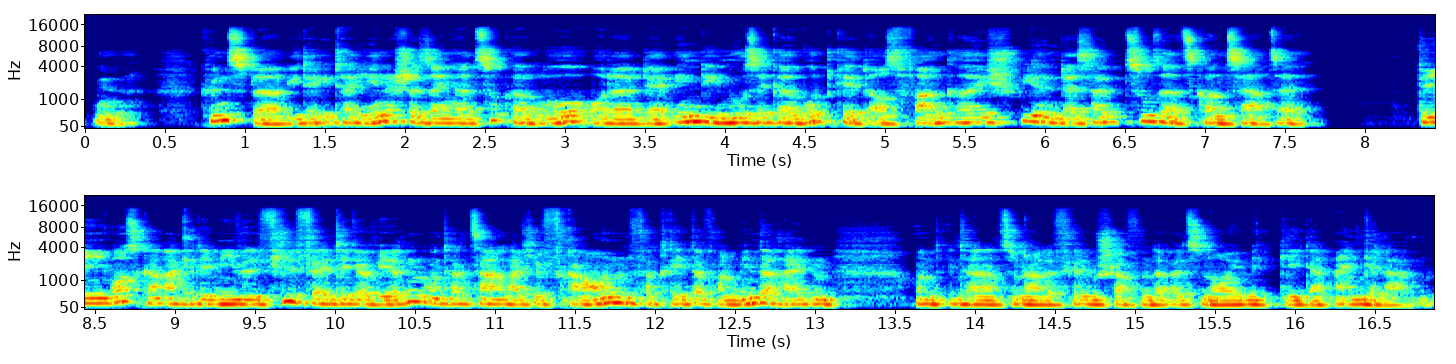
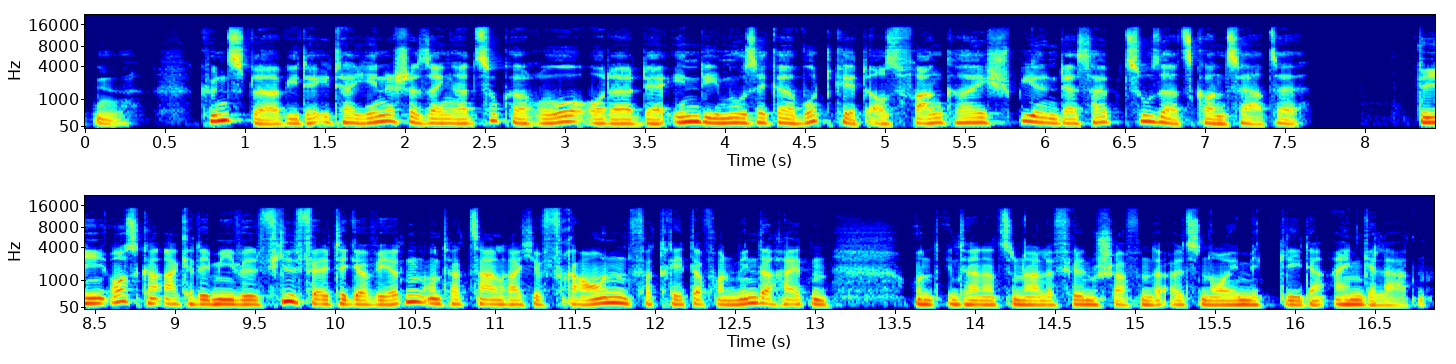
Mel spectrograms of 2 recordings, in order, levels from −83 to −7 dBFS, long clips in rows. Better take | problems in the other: second | room echo; slight; dies away in 0.3 s // off-mic speech; far

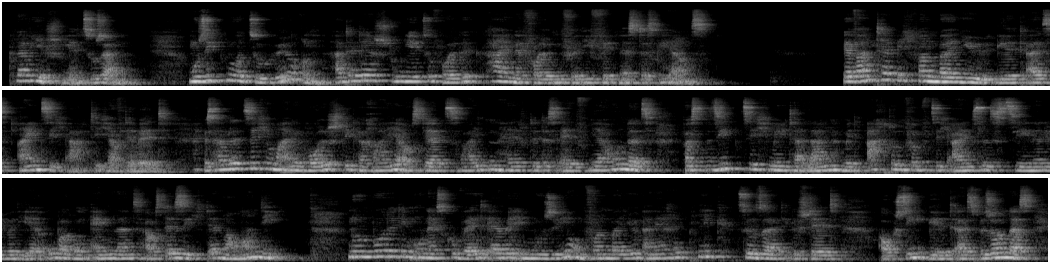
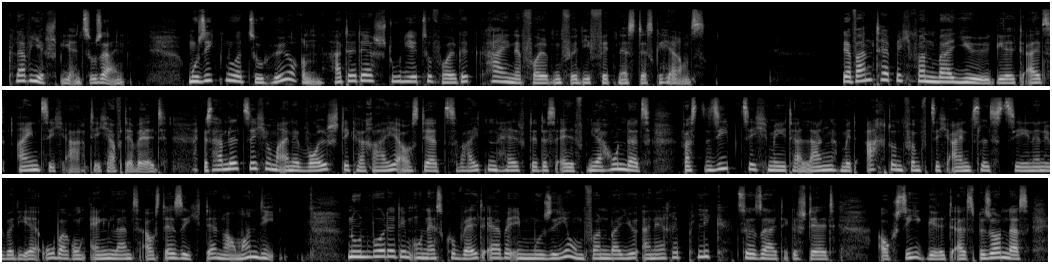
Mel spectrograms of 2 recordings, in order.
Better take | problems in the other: second | off-mic speech; far // room echo; noticeable; dies away in 0.4 s

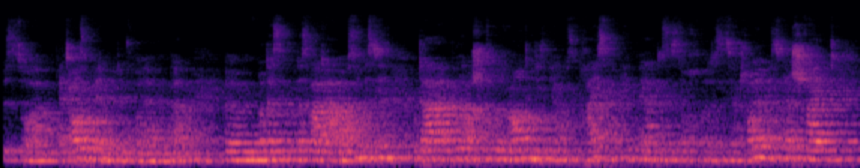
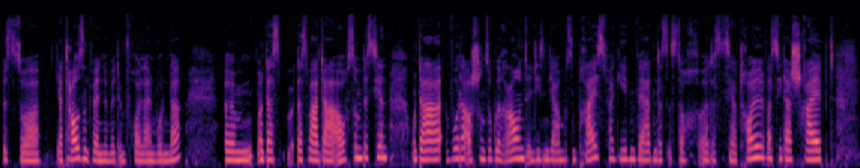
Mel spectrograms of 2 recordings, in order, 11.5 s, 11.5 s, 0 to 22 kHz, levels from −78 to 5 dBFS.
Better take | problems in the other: second | room echo; strong; dies away in 3 s // off-mic speech; far

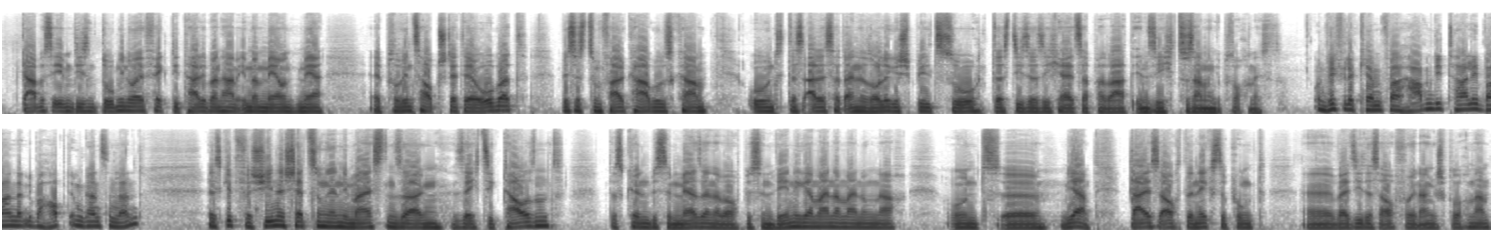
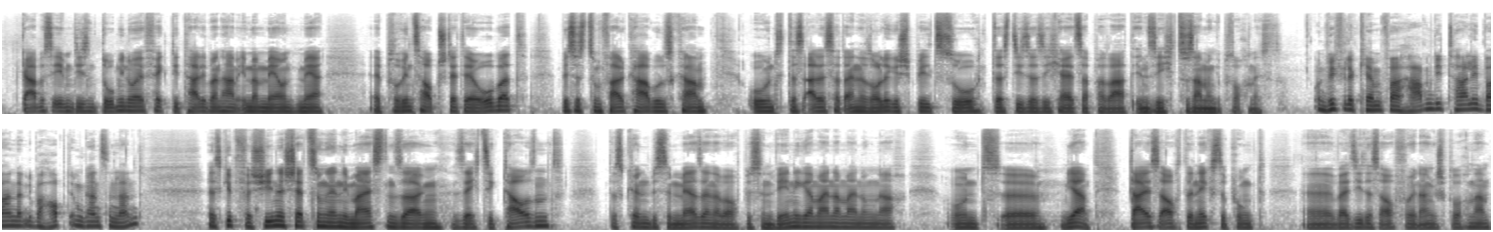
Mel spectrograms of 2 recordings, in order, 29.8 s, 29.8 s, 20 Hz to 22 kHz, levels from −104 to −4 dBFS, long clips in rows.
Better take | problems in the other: second | distortion; slight; 6% of the sound clipped

